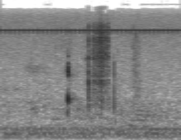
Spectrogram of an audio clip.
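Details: One brief, abrupt hiccup squeak followed by soft breathy sounds from a baby girl with hiccups, against room noise.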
